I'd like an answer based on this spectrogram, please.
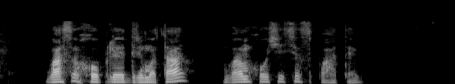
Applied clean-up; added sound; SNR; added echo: neural mask model DeepFilterNet 3.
